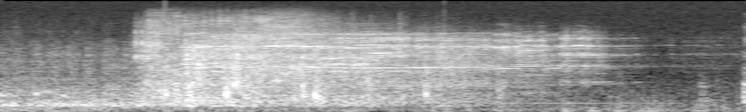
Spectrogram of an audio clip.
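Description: A steam locomotive hisses loudly, releasing steam.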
